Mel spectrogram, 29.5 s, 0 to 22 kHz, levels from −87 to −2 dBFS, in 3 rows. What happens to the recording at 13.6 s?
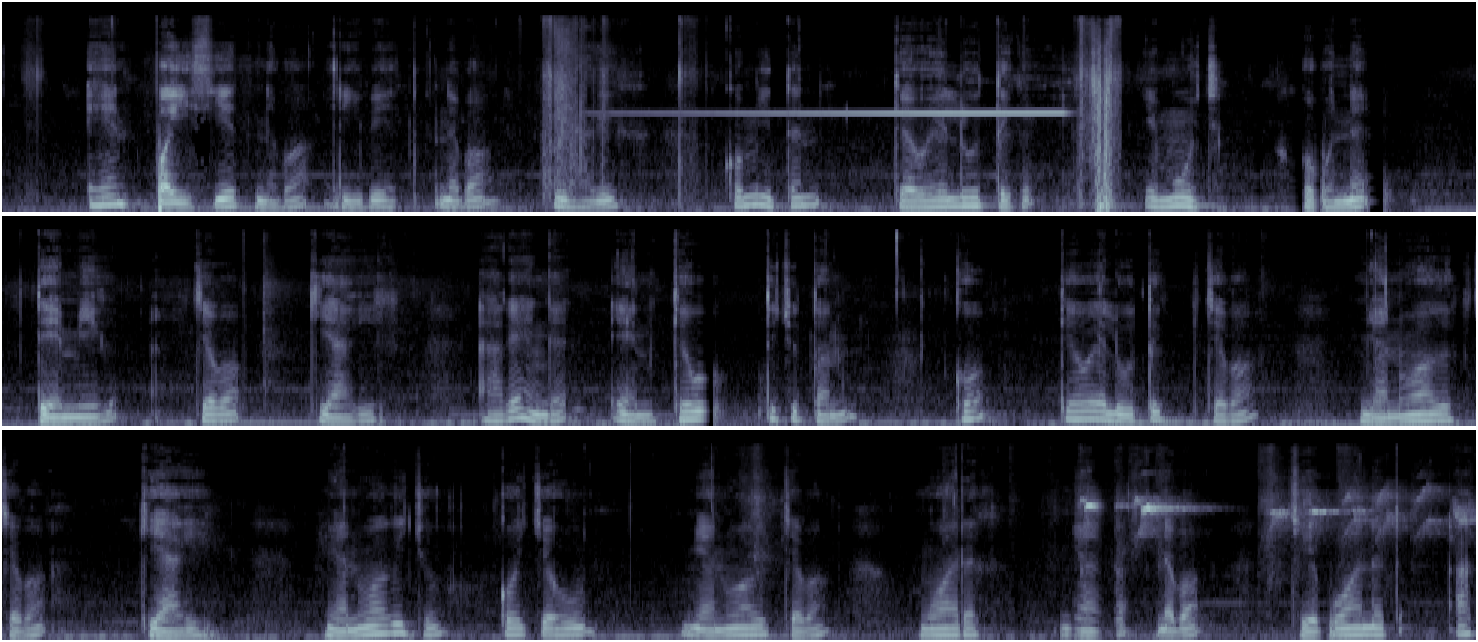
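At 13.6 s the speech continues intact, with no fault.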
